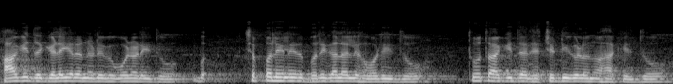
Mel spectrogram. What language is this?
Kannada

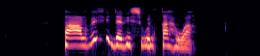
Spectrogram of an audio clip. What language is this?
Kabyle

